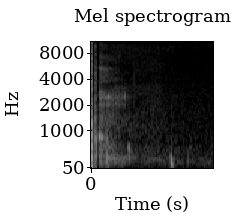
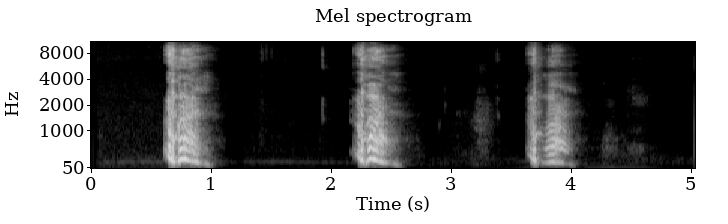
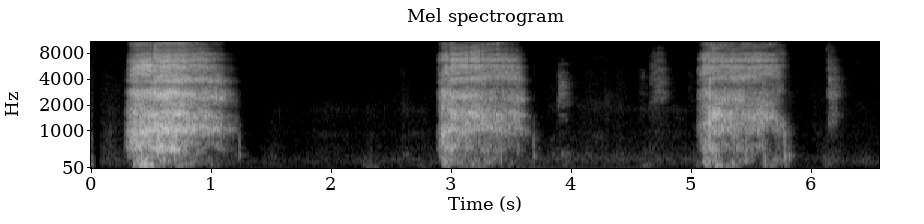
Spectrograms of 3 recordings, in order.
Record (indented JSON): {
  "cough_length": "1.0 s",
  "cough_amplitude": 3183,
  "cough_signal_mean_std_ratio": 0.3,
  "three_cough_length": "5.0 s",
  "three_cough_amplitude": 32767,
  "three_cough_signal_mean_std_ratio": 0.28,
  "exhalation_length": "6.6 s",
  "exhalation_amplitude": 14329,
  "exhalation_signal_mean_std_ratio": 0.44,
  "survey_phase": "beta (2021-08-13 to 2022-03-07)",
  "age": "45-64",
  "gender": "Male",
  "wearing_mask": "Yes",
  "symptom_none": true,
  "smoker_status": "Never smoked",
  "respiratory_condition_asthma": false,
  "respiratory_condition_other": false,
  "recruitment_source": "REACT",
  "submission_delay": "2 days",
  "covid_test_result": "Negative",
  "covid_test_method": "RT-qPCR",
  "influenza_a_test_result": "Negative",
  "influenza_b_test_result": "Negative"
}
